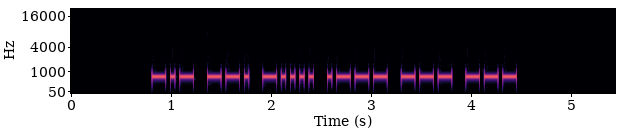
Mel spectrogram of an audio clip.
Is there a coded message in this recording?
Yes: Morse code from 0.8 to 4.5 s, heard as a keyed tone, about 26 wpm, 700 Hz. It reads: KG6JOO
